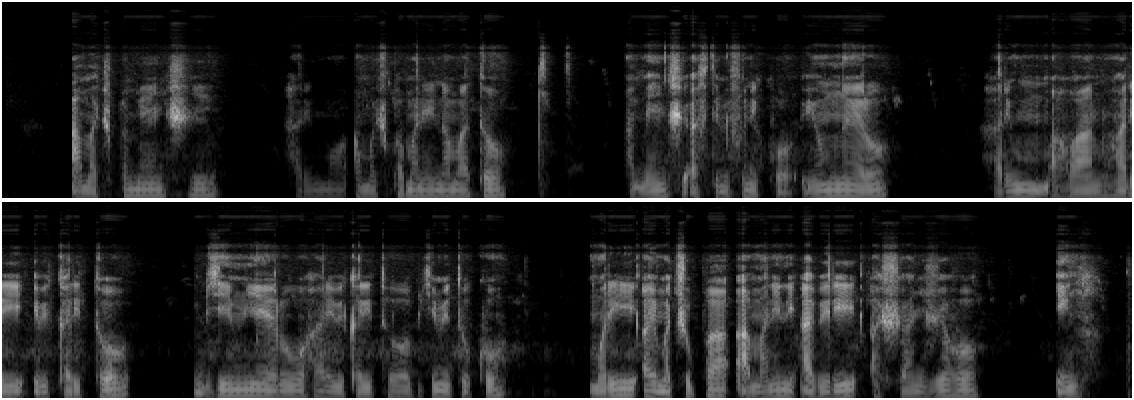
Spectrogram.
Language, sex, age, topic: Kinyarwanda, female, 25-35, agriculture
